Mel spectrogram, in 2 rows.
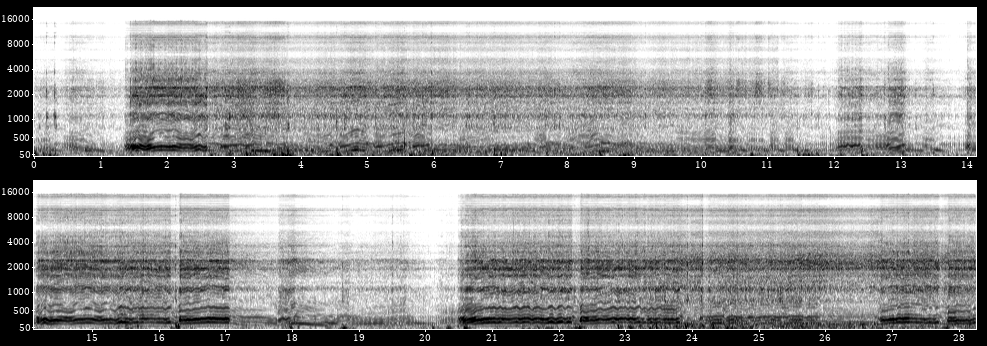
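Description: Honda CRF250 dirt bike's four-stroke single-cylinder engine under way, its pitch rising and falling as the throttle opens and closes through the gears, easing off briefly a few times, with wind rush on the helmet-mounted camera.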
